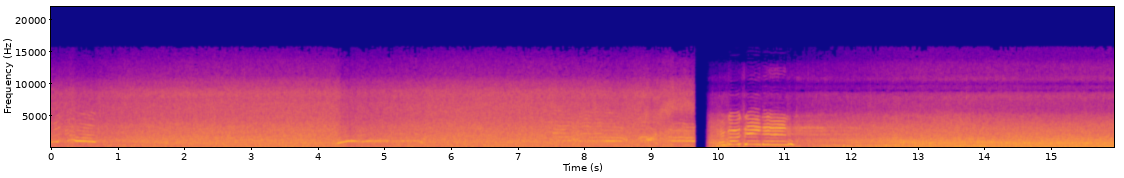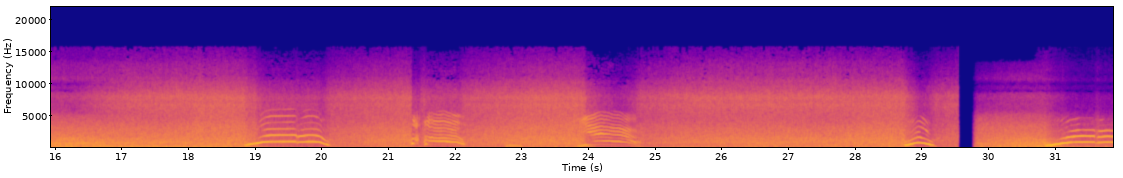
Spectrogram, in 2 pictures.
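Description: Steady rush of water pouring over a broad rock slide of a waterfall, with children's drawn-out shouts and whoops rising and falling several times. The sound cuts out briefly twice, about ten seconds in and near the end.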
